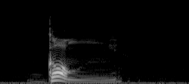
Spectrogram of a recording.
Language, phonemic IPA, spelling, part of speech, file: Swedish, /ɡɔŋ/, gång, noun, Sv-gång.ogg
- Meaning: 1. walking 2. manner of walk, gait 3. a path, a walkway (in a park or garden) 4. an aisle (corridor in a supermarket with shelves on both sides containing goods for sale)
